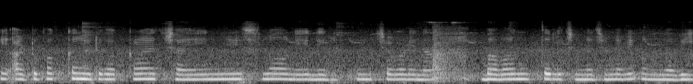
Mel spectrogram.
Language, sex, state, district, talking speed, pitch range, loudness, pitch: Telugu, female, Andhra Pradesh, Chittoor, 80 wpm, 230-245 Hz, -15 LUFS, 240 Hz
